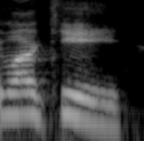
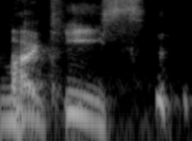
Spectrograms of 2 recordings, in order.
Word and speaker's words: Marquis: He's supposed to be Marquis, but he's Marquise because it's the Mercury Marquis, but he said it wrong.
